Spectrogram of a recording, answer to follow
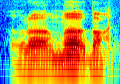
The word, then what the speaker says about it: Ramadan: this amazing month called Roma Bahn the correct pronunciation of this month is Ramadan some people say the ROM bond is much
